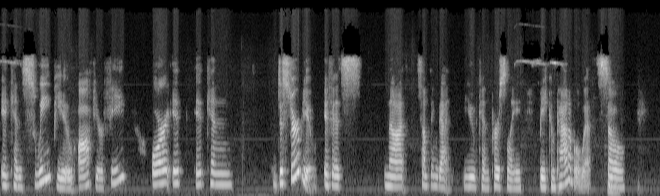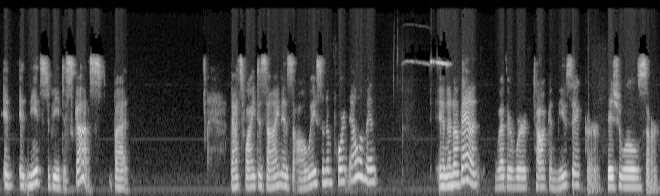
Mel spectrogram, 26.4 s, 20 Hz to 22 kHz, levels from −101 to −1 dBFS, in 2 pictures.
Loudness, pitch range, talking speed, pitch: -23 LUFS, 145-190 Hz, 115 wpm, 160 Hz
